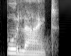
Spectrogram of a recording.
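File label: "oolite", Indian English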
